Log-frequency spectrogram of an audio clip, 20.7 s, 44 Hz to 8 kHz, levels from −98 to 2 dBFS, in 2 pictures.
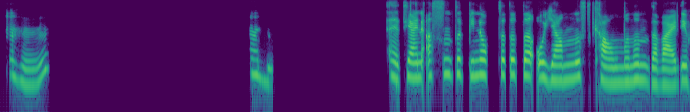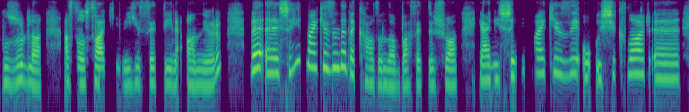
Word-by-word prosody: Hı 250 - -8
hı. 185 - -10 3.0
Hı 260 - -6
hı. 195 -9 -9 1.8
Evet. 220 -1 -3
Yani, 220 -1 +3
aslında 260 +1 -3
bir 240 +1 -2
noktada 250 0 -1
da 240 -2 +5
o 225 - +1
yalnız 200 +3 -1
kalmanın 185 +1 -2
da 170 -2 -2
verdiği 165 +4 +2
huzurla 180 -3 -1 0.3
aslında 175 -2 -1
o - - -1
sakinliği 175 - +1
hissettiğini 170 -1 -5
anlıyorum 160 - -2 0.5
ve, 335 +2 +9
eee, 270 0 +4
şehir 365 - +4
merkezinde 350 -1 +3
de 260 - +4
kaldığından 165 -3 -5
bahsettin 160 0 -5
şu 165 +1 -3
an. 160 0 +1 0.3
Yani, 195 +1 0
şehir 235 +3 +6 0.3
merkezi 265 -1 0
o 220 - -3
ışıklar, 260 +4 +5 0.2
eee, 210 0 -1
200 Hz, 105 wpm, -23 LUFS, 170-255 Hz, 3.0 s, ve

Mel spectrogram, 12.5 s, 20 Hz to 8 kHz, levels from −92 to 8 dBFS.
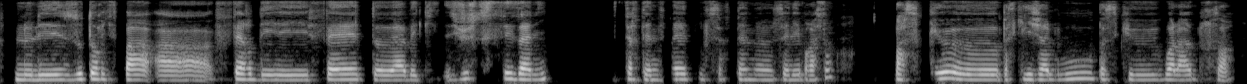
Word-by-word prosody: ne 180 -1 +1
les 180 +1 +1
autorise 195 -1 +3
pas 180 -1 +5
à 165 -1 -1
faire 195 -2 +2
des 175 -1 -2
fêtes, 185 +1 +3
heu, 170 -1 +3
avec 170 0 -1
juste 205 +7 -4
ses 210 -3 +1
amis, 190 +3 +5 0.8
certaines 190 -3 -3
fêtes 195 0 +1
ou 190 - -15
certaines, 185 -1 -9
heu, 175 -1 -6
célébrations. 180 +7 -6 0.6
Parce - - -1
que, 190 -5 +4
heu, - - -9
parce 180 +1 -7
qu'il 190 - -4
est - - +3
jaloux, 190 +4 -1
parce 190 0 -6
que 180 -1 -8
voilà 175 -2 0
tout 185 - -18
ça. - - -6
180 Hz, 150 wpm, -23 LUFS, 175-195 Hz, 0.8 s, pas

